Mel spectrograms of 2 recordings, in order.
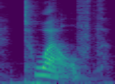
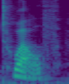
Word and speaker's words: twelfth: on dictionaries or online, 12th. But a lot of native speakers drop the F before the TH and just say 12th, just like they do in 5th.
